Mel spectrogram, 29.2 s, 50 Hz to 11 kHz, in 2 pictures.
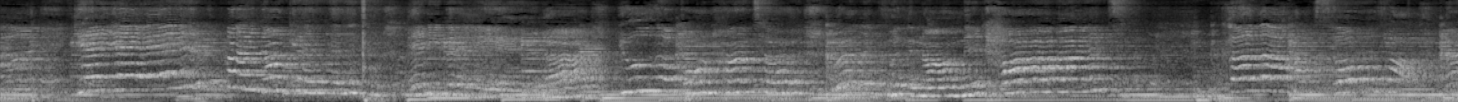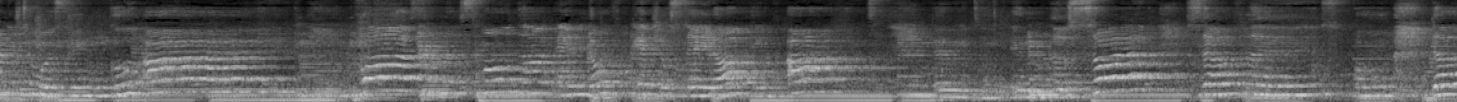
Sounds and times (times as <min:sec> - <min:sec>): Music: 0:00.0 - 0:29.1.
